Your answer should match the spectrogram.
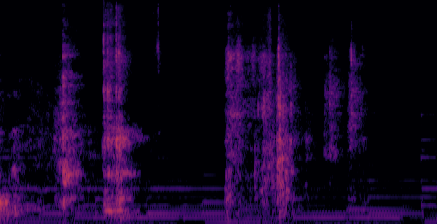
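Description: Scissors cutting through a paper pattern, several short rasping snips, over steady background music.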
